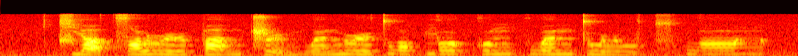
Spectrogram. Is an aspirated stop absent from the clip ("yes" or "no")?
no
